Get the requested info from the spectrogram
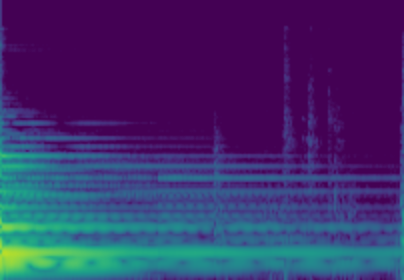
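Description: A closing G major chord on piano, struck once and left to ring, slowly fading, with a violin holding the top G as the scale's last note.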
